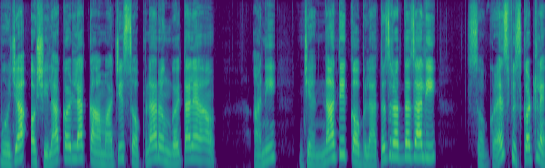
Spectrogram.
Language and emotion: Goan Konkani, surprised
